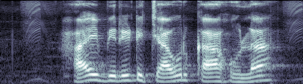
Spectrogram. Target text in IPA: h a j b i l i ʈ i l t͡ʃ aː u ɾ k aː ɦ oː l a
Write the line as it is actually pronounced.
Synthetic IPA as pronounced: h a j b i ɾ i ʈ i t͡ʃ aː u ɾ k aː ɦ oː l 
